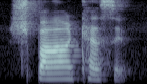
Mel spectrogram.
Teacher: C'est comme s'il y avait un autre A quasiment derrière.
